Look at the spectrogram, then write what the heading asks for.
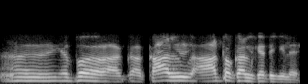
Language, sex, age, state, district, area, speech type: Tamil, male, 60+, Tamil Nadu, Sivaganga, rural, conversation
